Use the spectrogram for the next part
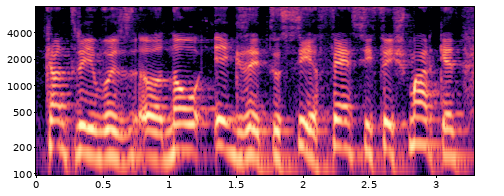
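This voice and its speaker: A man delivers solo monologue commentary in a fairly high voice. His speech is halting and full of "uh" fillers, and he often drops his articles. His tone stays sardonic and pronouncing. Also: fairly bright tone. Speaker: podcast host.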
